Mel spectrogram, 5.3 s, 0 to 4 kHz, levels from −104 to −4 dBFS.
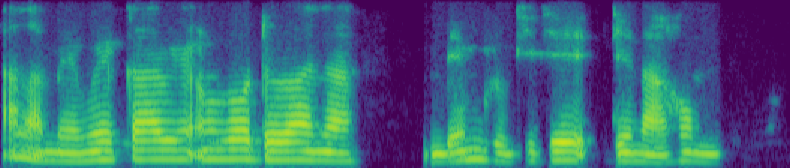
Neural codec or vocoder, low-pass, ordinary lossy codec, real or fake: none; 3.6 kHz; Opus, 16 kbps; real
